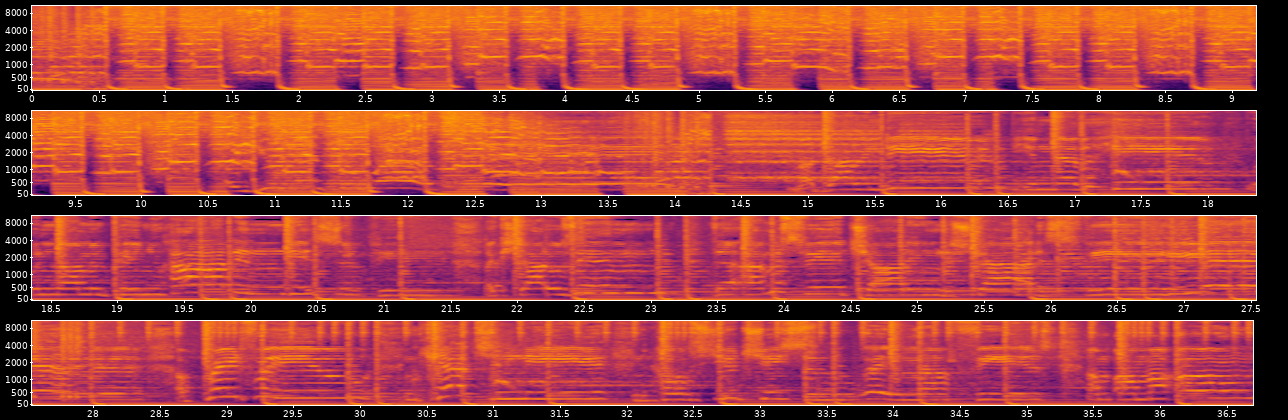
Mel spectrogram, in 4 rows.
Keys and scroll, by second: 0.5 space, 1.0 alt+super+space, 1.0 alt+super+space, 1.1 alt+super+space, 1.2 alt+super+space, 1.3 alt+super+space, 1.4 alt+super+space, 1.5 alt+super+space, 1.5 alt+super+space, 1.6 alt+super+space, 1.7 alt+super+space, 1.9-2.4 alt+super+space, 3.5 a, 8.4 a, 9.6 space, 10.1 alt+super+space, 10.2-10.9 alt+super+space, 11.3 a, 19.2-20.4 space, 20.9 space, 21.5 space, 26.3 space, 26.8 space, 27.0 a, 29.9 space, 30.4 space, 30.5 space, 31.4 `.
